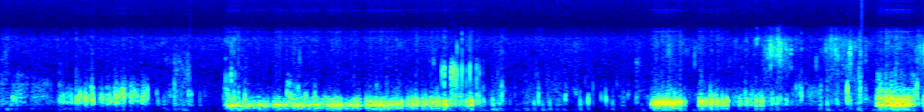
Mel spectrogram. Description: English: My best noises of my stomach.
